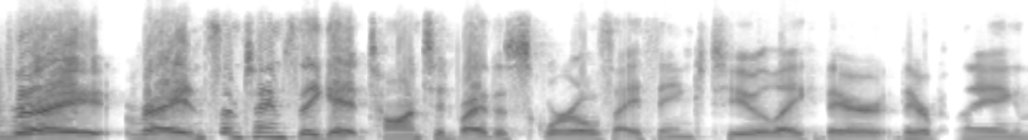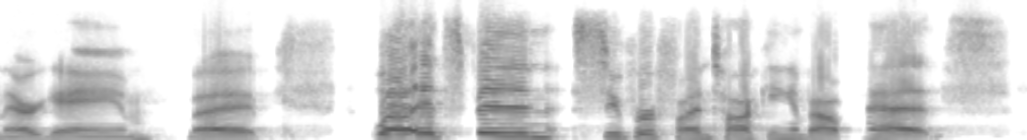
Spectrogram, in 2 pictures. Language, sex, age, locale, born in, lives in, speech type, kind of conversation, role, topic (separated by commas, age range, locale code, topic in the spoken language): English, female, 45-49, en-US, United States, United States, conversation, unstructured, none, What is the funniest thing a pet has done around you?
